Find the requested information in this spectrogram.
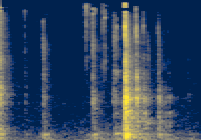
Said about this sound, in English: I jumped a little as it slams behind me with the loud sound of an old door creaking and the heavy click of a lock.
